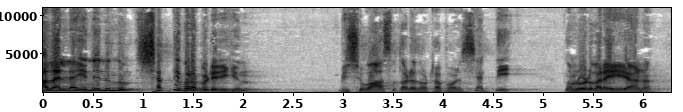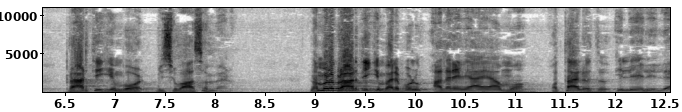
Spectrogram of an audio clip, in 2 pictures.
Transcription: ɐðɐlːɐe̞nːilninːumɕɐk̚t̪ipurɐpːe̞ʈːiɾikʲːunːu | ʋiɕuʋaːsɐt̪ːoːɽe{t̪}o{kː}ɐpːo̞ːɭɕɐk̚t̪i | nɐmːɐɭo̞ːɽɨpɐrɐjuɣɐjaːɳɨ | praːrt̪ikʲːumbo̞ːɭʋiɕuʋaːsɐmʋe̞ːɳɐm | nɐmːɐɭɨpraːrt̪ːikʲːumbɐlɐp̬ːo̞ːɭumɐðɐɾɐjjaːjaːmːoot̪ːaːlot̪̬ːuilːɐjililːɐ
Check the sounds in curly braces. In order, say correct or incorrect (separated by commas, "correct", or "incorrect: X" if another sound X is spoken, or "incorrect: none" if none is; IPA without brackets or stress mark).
correct, incorrect: ʈː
